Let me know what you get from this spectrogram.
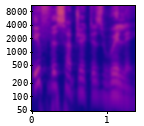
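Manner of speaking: if the subject is willing pressed, rising a touch. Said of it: "I stress the words".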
